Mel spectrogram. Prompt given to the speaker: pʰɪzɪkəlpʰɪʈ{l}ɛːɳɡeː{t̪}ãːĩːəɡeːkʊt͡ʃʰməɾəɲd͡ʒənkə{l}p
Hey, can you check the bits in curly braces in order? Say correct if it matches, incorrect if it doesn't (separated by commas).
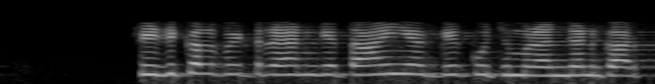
incorrect, correct, incorrect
